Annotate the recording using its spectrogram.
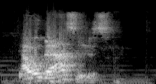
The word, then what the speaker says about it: Calabasas: Is that how you say it? Calabasas? – Calabasas. – So it's like Calabasas.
